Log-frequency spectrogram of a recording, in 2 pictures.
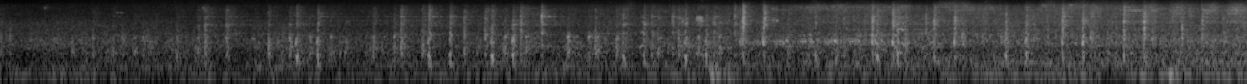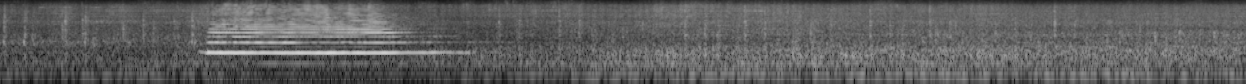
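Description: A train running along the line, its wheels clicking over the rail joints and growing louder as it nears. A little past halfway it sounds one long horn blast of about two and a half seconds, the loudest sound here, and then its running rumble carries on steadily as it passes.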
